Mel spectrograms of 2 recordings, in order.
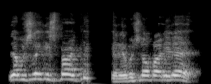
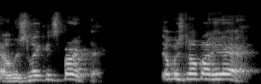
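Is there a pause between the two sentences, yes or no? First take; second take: no; yes. First: Both sentences run together without a pause. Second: There is a pause before the second sentence.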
